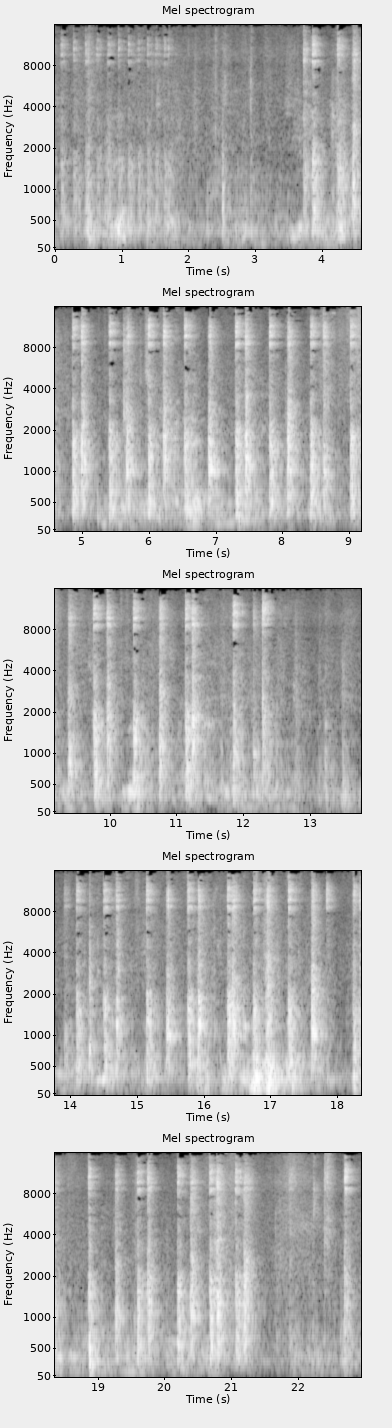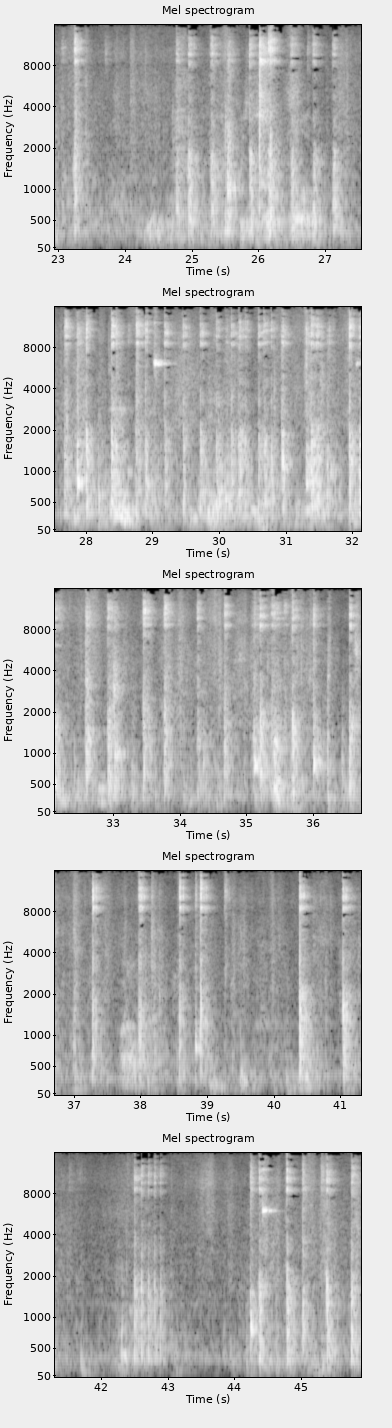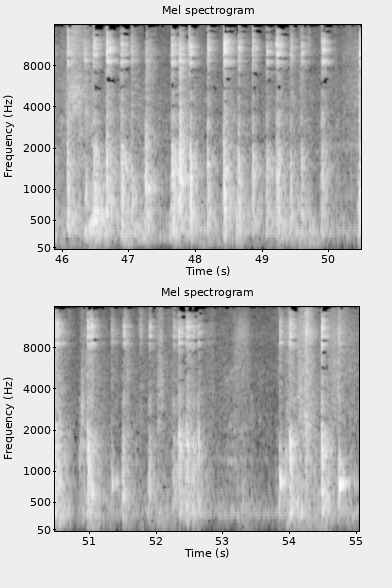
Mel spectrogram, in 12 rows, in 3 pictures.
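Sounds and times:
table tennis ball clicking: 44.2 - 45.5.

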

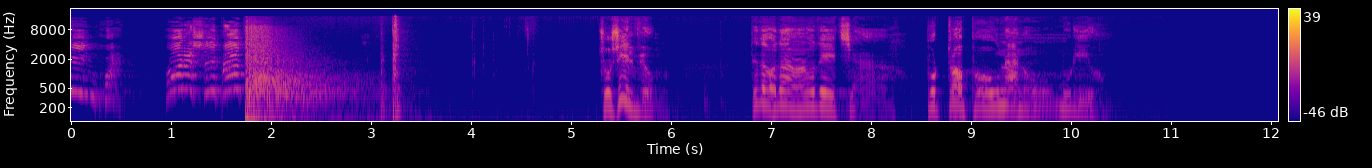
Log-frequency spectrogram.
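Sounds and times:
pistol shot with echo: 1.8 - 3.5
quieter sharp crack: 1.8 - 3.6.

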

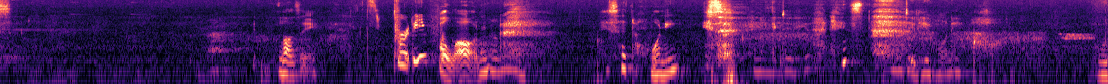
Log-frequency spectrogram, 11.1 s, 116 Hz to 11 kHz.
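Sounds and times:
faint low hum: 0.0 - 11.0
woman's voice: 2.7 - 5.4, 6.0 - 10.0.

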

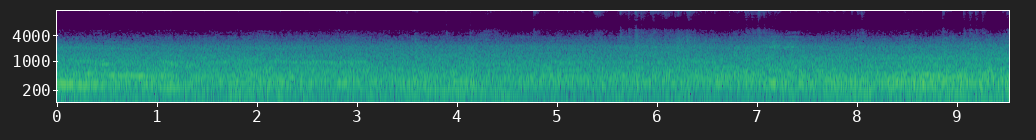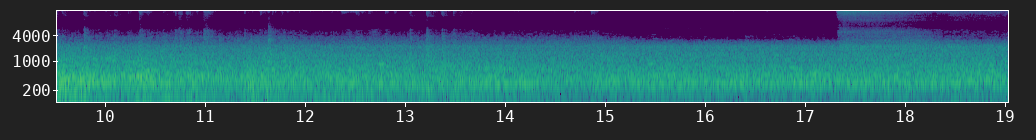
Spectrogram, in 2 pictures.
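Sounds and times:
road noise: 0.0 - 15.0
bus engine drone: 0.0 - 19.0.

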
